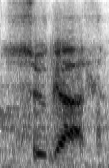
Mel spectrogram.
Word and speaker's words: Tsugoth: We have tracking on that Knight, critter named Tsugoth. T is silent.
